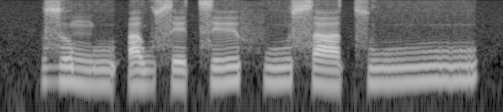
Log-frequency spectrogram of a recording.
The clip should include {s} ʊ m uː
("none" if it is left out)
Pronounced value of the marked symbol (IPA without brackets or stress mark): z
